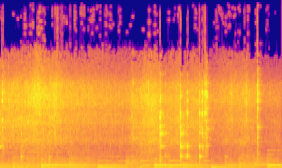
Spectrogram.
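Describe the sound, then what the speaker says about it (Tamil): Beetroot kootu with spices is stirred in a pan, the spoon scraping and clicking against the metal over a steady sizzle, close up, with sharper knocks toward the end and no talking. "சேர்த்து நல்லா கலக்கிக்கங்க."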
